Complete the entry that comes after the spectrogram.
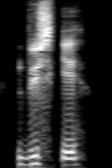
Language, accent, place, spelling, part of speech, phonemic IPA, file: French, France, Lyon, busquer, verb, /bys.ke/, LL-Q150 (fra)-busquer.wav
- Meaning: 1. to busk (dress) 2. to seek, prowl; filch, busk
